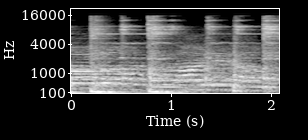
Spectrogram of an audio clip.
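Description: Devotional kirtan chanting: voices singing a mantra over a hand drum and small hand cymbals struck in a steady rhythm.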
